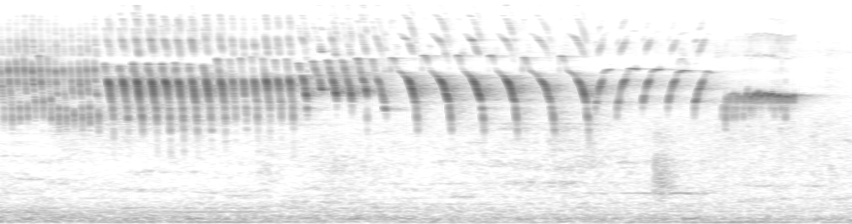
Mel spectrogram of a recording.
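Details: Canary song meant to trigger a response from young, lazy singers: a quick train of repeated descending whistled notes, slowing gradually, ending in a short steady whistle before quiet.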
